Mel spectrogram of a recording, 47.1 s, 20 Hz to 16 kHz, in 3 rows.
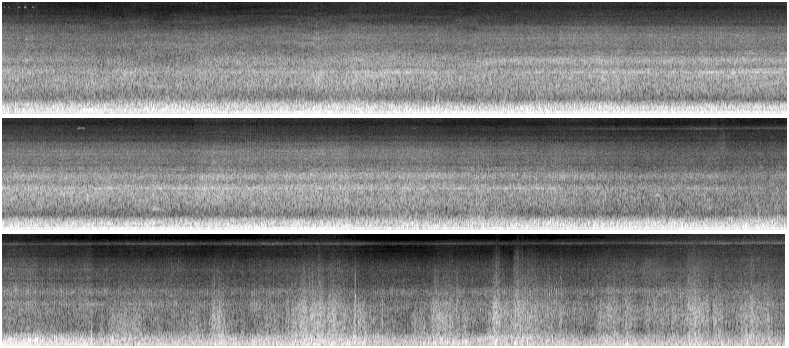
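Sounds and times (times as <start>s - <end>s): helicopter running: 0.0s - 47.0s.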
